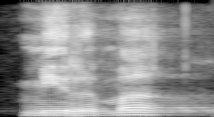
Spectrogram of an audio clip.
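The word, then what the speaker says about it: מרמה: raíz hebrea de falso es mirma mirma acento en la a y quiere decir sentido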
